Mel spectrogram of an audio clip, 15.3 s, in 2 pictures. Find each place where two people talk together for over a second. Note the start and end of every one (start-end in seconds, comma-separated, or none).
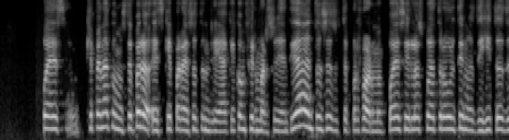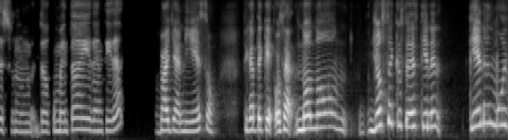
none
